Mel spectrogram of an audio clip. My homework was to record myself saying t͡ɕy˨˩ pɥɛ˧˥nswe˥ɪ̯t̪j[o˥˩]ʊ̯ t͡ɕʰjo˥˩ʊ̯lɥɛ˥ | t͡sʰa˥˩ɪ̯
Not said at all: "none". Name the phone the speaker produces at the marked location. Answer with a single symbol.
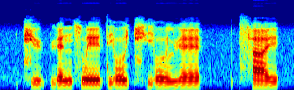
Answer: o˥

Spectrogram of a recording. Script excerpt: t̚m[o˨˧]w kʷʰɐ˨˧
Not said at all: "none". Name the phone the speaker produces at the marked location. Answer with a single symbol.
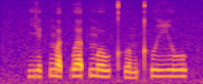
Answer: o˨˧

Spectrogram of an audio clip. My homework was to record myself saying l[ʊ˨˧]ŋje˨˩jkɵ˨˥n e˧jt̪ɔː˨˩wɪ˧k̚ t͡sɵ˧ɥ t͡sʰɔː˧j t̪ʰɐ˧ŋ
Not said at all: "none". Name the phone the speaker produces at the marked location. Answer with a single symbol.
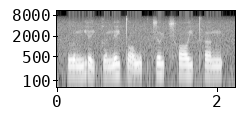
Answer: ʊ˨˥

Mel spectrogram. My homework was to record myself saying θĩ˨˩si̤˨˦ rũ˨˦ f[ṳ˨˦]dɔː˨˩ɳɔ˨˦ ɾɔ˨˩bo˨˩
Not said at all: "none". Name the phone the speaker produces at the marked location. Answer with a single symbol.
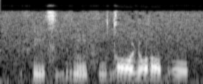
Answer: u˨˦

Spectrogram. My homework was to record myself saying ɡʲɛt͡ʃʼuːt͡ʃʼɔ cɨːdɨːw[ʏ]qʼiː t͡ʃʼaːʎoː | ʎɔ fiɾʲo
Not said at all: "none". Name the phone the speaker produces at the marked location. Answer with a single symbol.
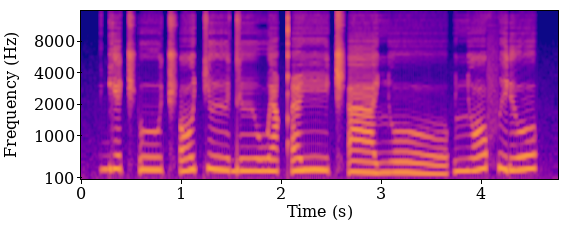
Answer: ɛ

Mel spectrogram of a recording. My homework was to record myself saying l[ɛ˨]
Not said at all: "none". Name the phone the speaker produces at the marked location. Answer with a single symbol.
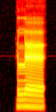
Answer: ɛ˨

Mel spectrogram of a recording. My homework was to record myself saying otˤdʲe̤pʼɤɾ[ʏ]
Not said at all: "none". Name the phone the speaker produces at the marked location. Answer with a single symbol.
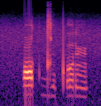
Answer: ʏ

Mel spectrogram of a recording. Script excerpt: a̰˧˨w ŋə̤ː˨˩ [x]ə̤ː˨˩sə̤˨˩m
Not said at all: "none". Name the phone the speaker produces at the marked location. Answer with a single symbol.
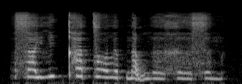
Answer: x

